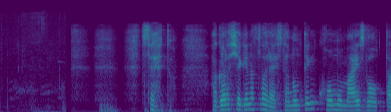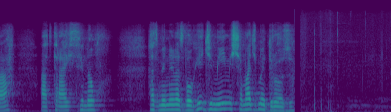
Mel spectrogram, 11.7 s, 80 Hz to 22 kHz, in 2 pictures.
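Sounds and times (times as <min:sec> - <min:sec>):
person panting heavily out of breath: 0:01.0 - 0:03.2
speech: 0:02.2 - 0:07.5, 0:08.1 - 0:10.3.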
